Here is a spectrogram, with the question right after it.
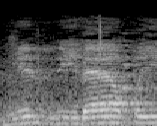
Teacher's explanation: الحرص على ترقيق الراء والباء وتفخيم الطاء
